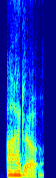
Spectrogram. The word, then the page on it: eider: Indian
